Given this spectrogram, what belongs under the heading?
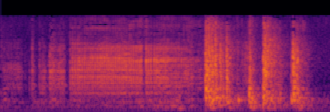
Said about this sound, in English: That door need a little tightening up, too. Fell right off.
